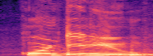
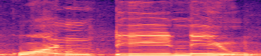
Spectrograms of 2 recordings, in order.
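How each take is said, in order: First: Said in the usual way. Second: continue slowly split into কন, টি, নিউ; three syllables. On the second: Shown as a demonstration. Teacher showing three syllables form, continue syllable by syllable. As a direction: draw out each part of continue. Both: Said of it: "তিনটে দল তৈরি হচ্ছে".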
